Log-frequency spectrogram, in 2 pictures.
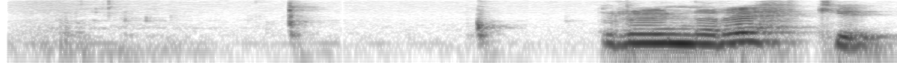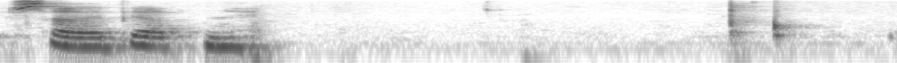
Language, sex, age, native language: Icelandic, female, 60-69, Icelandic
